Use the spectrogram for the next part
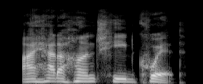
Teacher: I had a, so I combine hadda together as one word.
